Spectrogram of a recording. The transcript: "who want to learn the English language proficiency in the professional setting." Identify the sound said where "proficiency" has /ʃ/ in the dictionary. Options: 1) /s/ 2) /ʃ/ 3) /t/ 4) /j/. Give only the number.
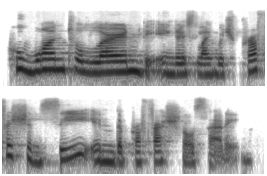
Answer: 2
